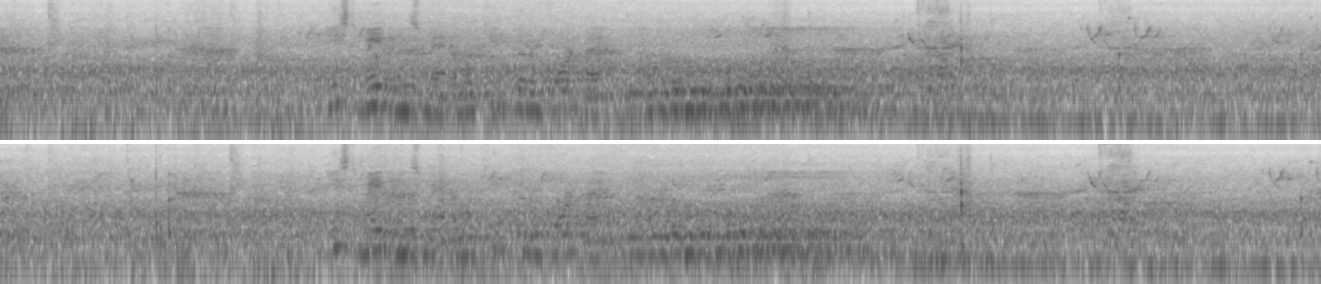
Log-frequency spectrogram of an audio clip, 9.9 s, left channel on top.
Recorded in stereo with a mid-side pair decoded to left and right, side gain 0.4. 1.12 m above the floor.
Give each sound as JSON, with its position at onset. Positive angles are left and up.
{"t": 2.4, "sound": "a man speaking", "azimuth_deg": 40, "distance_m": 4.5}
{"t": 4.7, "sound": "laughter", "azimuth_deg": 70, "distance_m": 10.0}
{"t": 7.2, "sound": "chopping", "azimuth_deg": -45, "distance_m": 0.7}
